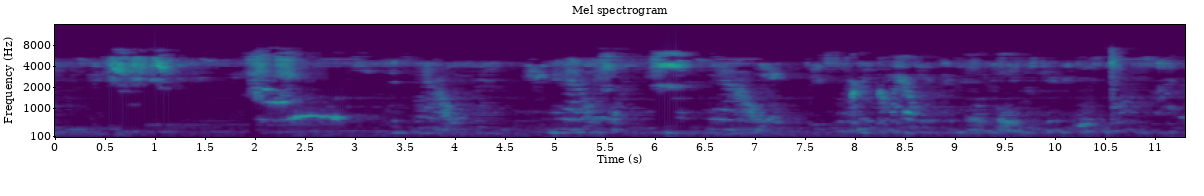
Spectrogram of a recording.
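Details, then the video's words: Pet African grey parrot indoors, recorded on a security camera, imitating a cat's meow, a pig's snort and a whistle. It gives a run of nasal, wavering meow-like calls that fall in pitch, with a steady high electronic whine behind. "BOTTON THE AFRICAN GREY CAUGHT DOING SOUND EFFECTS & TALKING ON SECURITY CAM"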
